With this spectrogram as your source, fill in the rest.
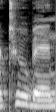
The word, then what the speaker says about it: Thuban: But asteroid Vesta is now at fixed star Thuban, or Tubin if you want to use the pronunciation that most Eastern Indians use when they pronounce a TH, because they don't.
